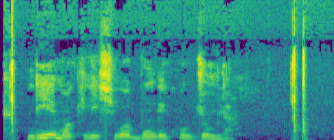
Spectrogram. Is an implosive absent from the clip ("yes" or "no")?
no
